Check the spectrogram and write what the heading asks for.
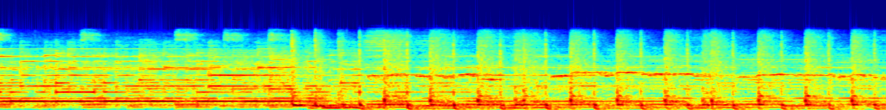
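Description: Live rock band: an electric guitar plays alone, then about three seconds in the bass guitar and drum kit come in together with a steady beat.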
